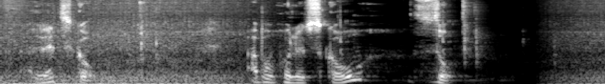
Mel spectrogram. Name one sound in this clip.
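A man talks through a microphone.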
